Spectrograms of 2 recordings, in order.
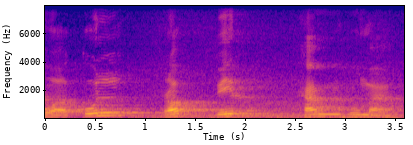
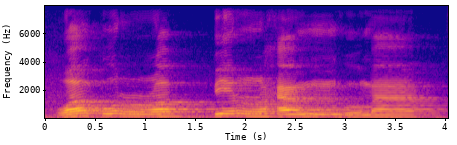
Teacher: Jadi suara lamnya masuk kepada ra. · Jadi lamnya hilang masuk kepada huruf ra. Pak Guru contohkan lagi yang huruf lam sukun bertemu dengan huruf ra. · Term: idgham mutaqaribain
